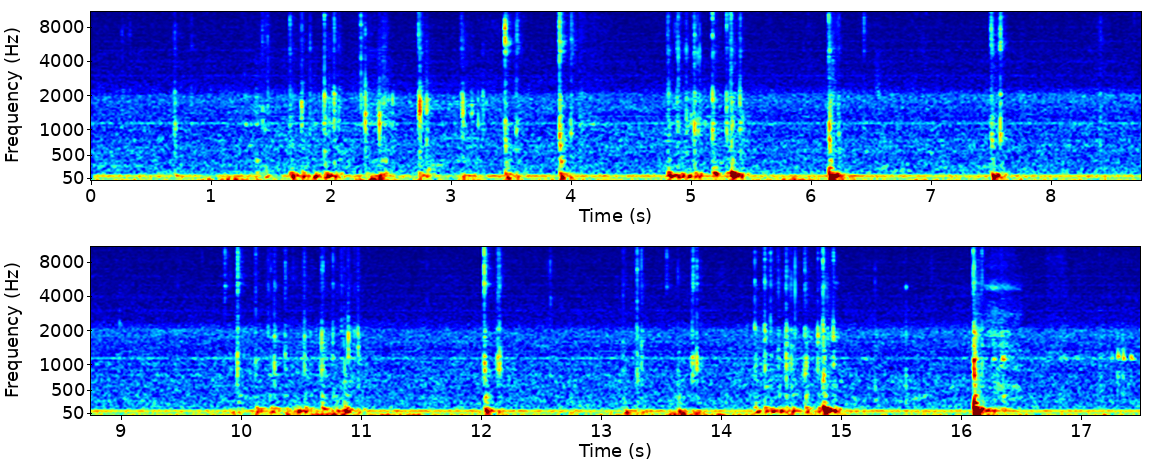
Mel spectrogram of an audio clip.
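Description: Computer keyboard typing in irregular bursts of keystrokes, with pauses between them, over a steady low hum.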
